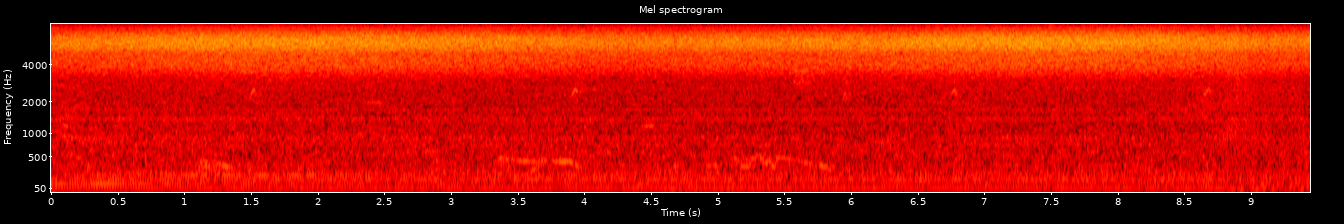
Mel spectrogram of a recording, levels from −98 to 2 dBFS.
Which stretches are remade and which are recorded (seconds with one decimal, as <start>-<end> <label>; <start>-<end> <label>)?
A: 0.0-8.8 recorded; 8.8-9.4 remade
